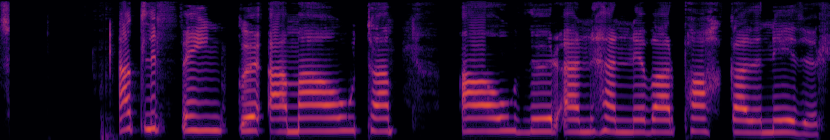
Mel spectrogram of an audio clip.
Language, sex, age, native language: Icelandic, female, 11, Icelandic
